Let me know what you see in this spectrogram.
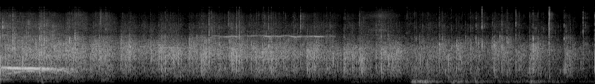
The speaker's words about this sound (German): Das ist dein Applaus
